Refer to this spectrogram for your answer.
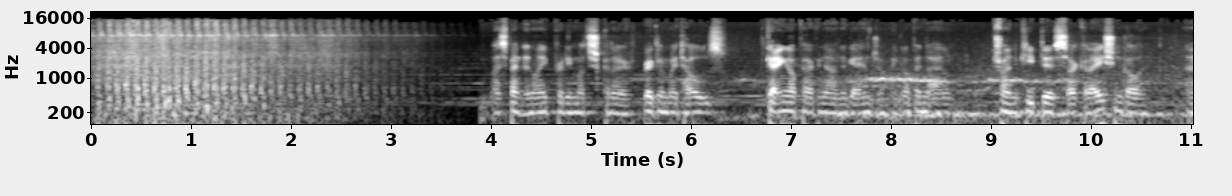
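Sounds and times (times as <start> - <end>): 
helicopter flying overhead with rotor chopping: 0.0 - 3.5
speech: 4.0 - 11.0.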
